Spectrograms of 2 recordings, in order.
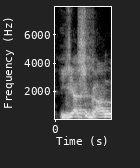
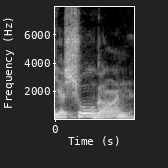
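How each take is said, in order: First: यशगान with no o, yash-gaan; wrong form. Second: यशोगान with a clear o, yasho-gaan; correct form. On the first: Teacher citing the mistake, यशगान without the o. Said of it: "नहीं होता". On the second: Teacher correcting students, यशोगान with a clear o. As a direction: sound the long o in यशोगान. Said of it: "ये correct है". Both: Shown as a demonstration.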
